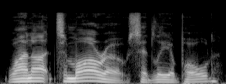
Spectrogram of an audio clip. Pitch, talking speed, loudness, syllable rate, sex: 125 Hz, 160 wpm, -16 LUFS, 3.7 syllables/s, male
